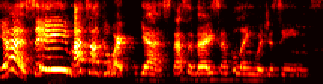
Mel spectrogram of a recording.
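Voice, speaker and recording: Audible room echo colors the recording. A woman talks in it at a fairly slow pace. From United States. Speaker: vlogger. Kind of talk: casual chat. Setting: livestream.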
